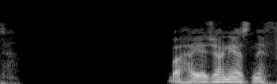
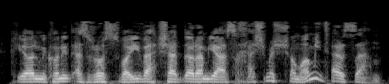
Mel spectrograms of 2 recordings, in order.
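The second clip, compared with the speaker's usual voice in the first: ordinary delivery, nothing marked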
